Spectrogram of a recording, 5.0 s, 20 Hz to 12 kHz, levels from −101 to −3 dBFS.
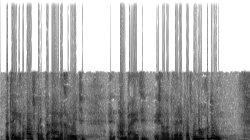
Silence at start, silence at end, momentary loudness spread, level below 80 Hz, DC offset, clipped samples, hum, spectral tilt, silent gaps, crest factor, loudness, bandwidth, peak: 0.1 s; 0 s; 12 LU; -32 dBFS; 0.8%; 3%; none; -8 dB/octave; none; 10 dB; -10 LUFS; 7.4 kHz; 0 dBFS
